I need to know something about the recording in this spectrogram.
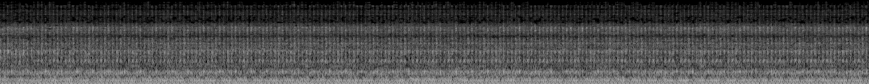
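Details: Land Rover diesel idling after cambelt, water pump, power steering pump and turbo hose replacement, being bled; steady, even light clatter with no misses or odd knocks. Normal idle.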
